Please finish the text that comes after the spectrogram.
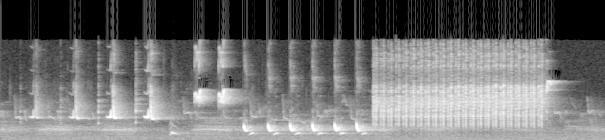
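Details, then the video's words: A common nightingale sings a rich phrase: high whistled swoops, then six quick descending notes, ending in a fast dry rattle. "Соловей обыкновенный пение"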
